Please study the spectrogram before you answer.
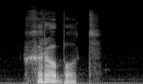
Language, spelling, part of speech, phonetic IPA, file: Polish, chrobot, noun, [ˈxrɔbɔt], Pl-chrobot.ogg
